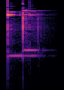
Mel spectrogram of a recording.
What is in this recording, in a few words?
collectibles jewel; Adventure Time - Break The Worm; ThrillGames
